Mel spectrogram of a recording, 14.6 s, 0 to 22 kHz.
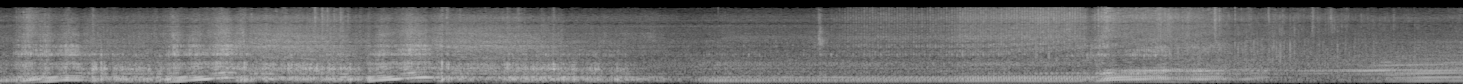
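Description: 2023 BMW X4 M Competition's twin-turbo 3.0-litre inline-six revved three times in quick succession through its quad exhaust tips, settling back to idle between revs. There is another rev about eleven seconds in, then the engine note rises steadily as the car pulls away.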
